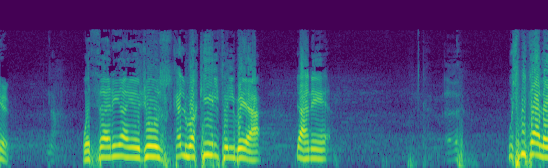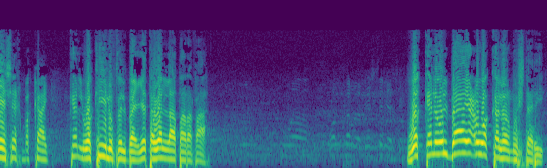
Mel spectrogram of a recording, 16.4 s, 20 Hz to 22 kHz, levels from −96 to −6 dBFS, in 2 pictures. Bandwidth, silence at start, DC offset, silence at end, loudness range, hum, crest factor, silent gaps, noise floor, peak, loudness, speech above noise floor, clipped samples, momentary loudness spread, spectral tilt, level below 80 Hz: 11.5 kHz; 0 s; under 0.1%; 0.05 s; 9 LU; none; 14 dB; none; -55 dBFS; -2 dBFS; -15 LUFS; 41 dB; under 0.1%; 14 LU; -7 dB/octave; -40 dBFS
